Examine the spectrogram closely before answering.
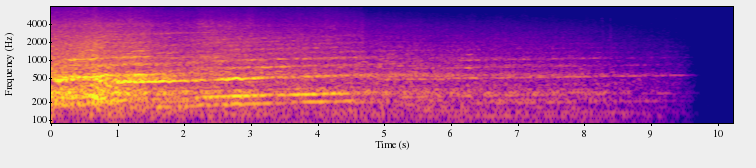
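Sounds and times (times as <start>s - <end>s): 
Formula 1 racing cars: 0.0s - 6.7s.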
